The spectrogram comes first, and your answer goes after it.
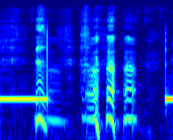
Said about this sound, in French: Ça sonne dans le vide chez Léa Calado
